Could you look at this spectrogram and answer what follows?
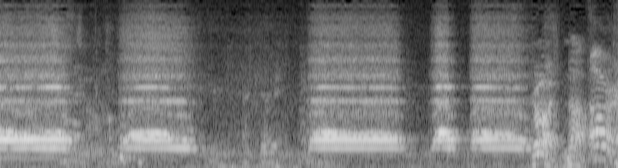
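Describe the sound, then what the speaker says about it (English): Steam-style train whistle blown in several long and short blasts during a live library concert song, loud and close, with a brief voice near the end. "Oh, where's your whistle?"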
